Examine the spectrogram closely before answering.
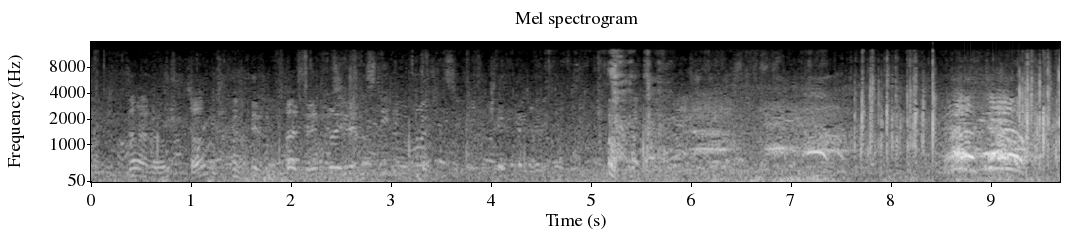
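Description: Footsteps shuffle on a paved path.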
